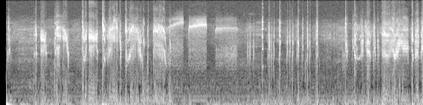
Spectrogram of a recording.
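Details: Swiftlet lure call named SP. KADITA, made for swiftlet farmers to draw birds to nest houses: dense overlapping high twittering chirps and sweeping squeaks, with sharp clicks scattered throughout.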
